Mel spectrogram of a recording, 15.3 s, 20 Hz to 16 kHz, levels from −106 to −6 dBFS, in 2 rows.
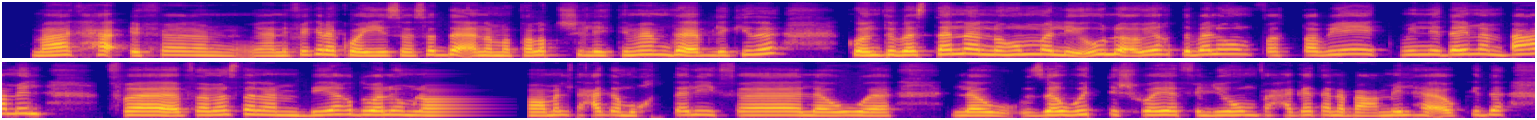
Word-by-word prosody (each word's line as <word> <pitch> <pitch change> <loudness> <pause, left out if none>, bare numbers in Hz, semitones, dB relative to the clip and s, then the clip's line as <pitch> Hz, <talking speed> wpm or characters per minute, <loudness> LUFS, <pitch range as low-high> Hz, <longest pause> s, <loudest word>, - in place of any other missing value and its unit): معاك 240 +4 +2
حق، 255 -4 0
فعلًا، 225 -2 -4
يعني 205 +1 -3
فكرة 250 +5 +1
كويسة. 220 -3 +1
صدّق 245 +3 +2
أنا 215 0 +1
ما 210 - 0
طلبتش 235 +3 -3
الاهتمام 235 +4 -1
ده 255 - +6
قبل 220 +2 +3
كده، 280 +9 -1 0.3
كنت 235 +1 +4
باستنى 270 +6 +4
إن 280 -3 +2
هُم 275 +3 +1
اللي 250 -5 +1
يقولوا، 285 +1 +3
أو - - +2
ياخدوا 275 -2 +1
بالهم، 295 +1 0
فالطبيعي 235 +6 -3
إكمنّي 270 -1 -5
دايمًا 285 +2 +2
باعمل، 315 +5 0 0.3
ف - - -10
فمثلًا 235 +2 +3
بياخدوا 255 +3 +1
بالهم 250 -1 -1
لو 220 0 -3 0.3
عملت 235 +2 -1
حاجة 235 0 -3
مختلفة، 235 +1 -1
لو 215 -1 0 0.3
لو 215 -3 0
زودت 245 +5 +1
شوية 250 +1 +2
في 245 - -17
اليوم 235 +2 -1
في 230 - -12
حاجات 235 +2 -7
أنا 230 -2 -1
باعملها 215 +3 -2
أو 185 - +1
كده. 250 +6 -6
240 Hz, 185 wpm, -22 LUFS, 220-260 Hz, 0.3 s, ده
